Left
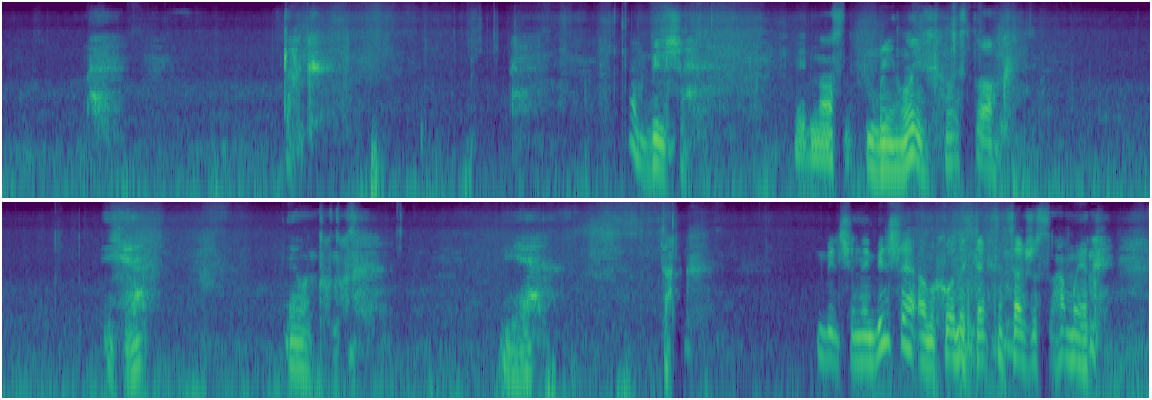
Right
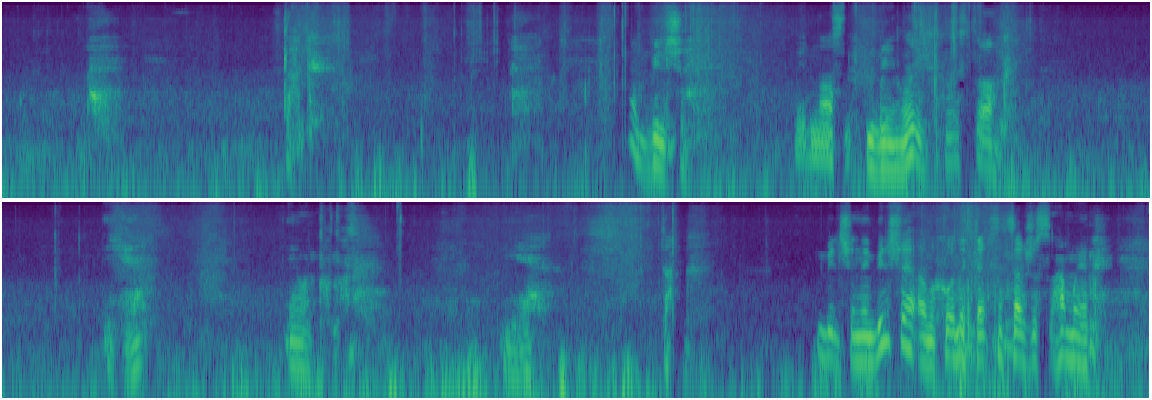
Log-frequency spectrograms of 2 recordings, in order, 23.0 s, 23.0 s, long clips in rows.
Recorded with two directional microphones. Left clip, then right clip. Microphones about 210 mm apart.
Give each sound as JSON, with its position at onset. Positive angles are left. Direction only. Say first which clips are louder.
{"t": 0.9, "sound": "snort", "louder": "right 2 dB", "side_deg": -5}
{"t": 2.8, "sound": "a sound", "louder": "left 6 dB", "side_deg": -5}
{"t": 5.0, "sound": "a sound", "louder": "left 2 dB", "side_deg": -20}
{"t": 6.1, "sound": "speech", "louder": "left 2 dB", "side_deg": 0}
{"t": 7.9, "sound": "speech", "louder": "left 2 dB", "side_deg": 10}
{"t": 12.5, "sound": "speech", "louder": "left 7 dB", "side_deg": 0}
{"t": 14.3, "sound": "speech", "louder": "left 2 dB", "side_deg": 0}
{"t": 16.6, "sound": "speech", "louder": "left 6 dB", "side_deg": 0}
{"t": 18.3, "sound": "a sound", "louder": "left 8 dB", "side_deg": -10}
{"t": 19.7, "sound": "speech", "louder": "even", "side_deg": -25}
